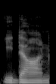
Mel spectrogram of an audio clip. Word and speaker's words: Edan: His name is spelled E-D-A-N. The way he phrased it was, it's like email, but Edan. But, you know, Idan, because it's Hebrew.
